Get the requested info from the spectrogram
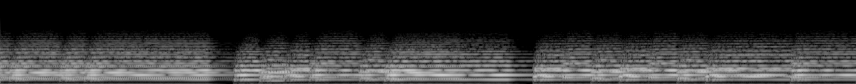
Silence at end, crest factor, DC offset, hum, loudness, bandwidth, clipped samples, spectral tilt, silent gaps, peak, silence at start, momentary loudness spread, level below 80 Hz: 0 s; 14 dB; 0.2%; none; -20 LUFS; 4.9 kHz; under 0.1%; -8.5 dB/octave; none; -6 dBFS; 0 s; 5 LU; -72 dBFS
